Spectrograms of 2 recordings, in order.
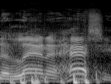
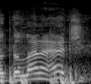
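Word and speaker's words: Altamaha: some beautiful steelhead trout you made an Atlanta Hassey River no no no no no no the Atlanta Hatchi it runs right near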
